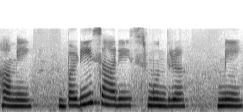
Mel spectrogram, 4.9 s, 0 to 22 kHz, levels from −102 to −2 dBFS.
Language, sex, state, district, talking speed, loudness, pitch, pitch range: Hindi, male, Punjab, Fazilka, 75 wpm, -11 LUFS, 235 Hz, 225-250 Hz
